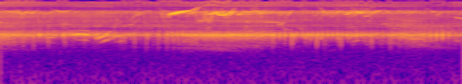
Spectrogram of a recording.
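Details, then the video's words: A large group of Atlantic spotted dolphins recorded by underwater hydrophone during a whale-watching boat trip. High, upswept and looping whistles and fast click trains sound over a steady hum. "ДЕЛЬФИНЫ целебные звуки"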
